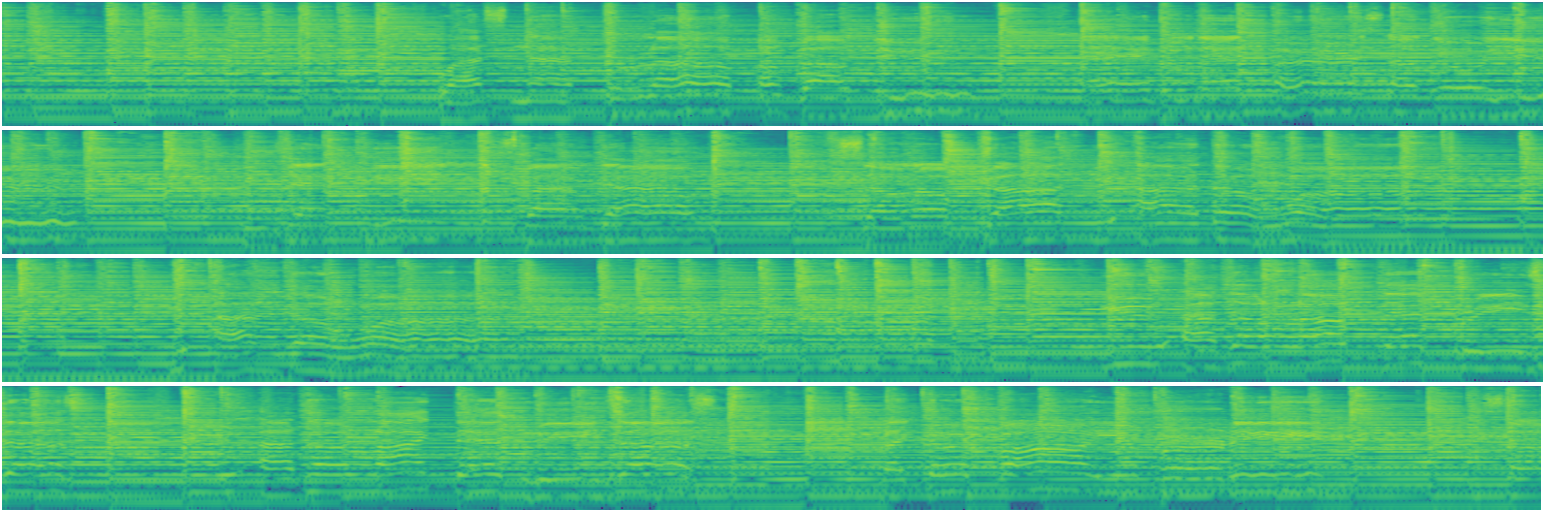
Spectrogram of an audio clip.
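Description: A worship song played live: strummed acoustic guitar with a man singing the melody.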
